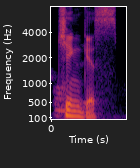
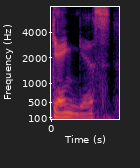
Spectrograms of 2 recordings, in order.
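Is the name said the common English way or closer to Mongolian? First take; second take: Mongolian; English. First: The name is said closer to the Mongolian way. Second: The name is said the common English way. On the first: The speaker calls it right. "It's closer to Chinggis" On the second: The speaker calls it wrong. "It isn't Genghis"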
